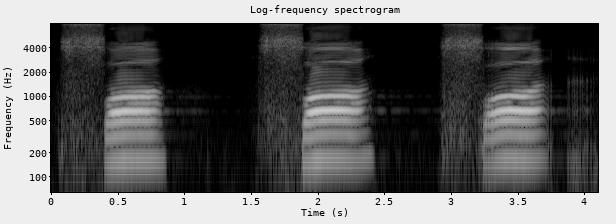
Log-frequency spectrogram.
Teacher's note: Itbaq dan isti'la. Maka cara melafalkan huruf shad yaitu pangkal lidah kita terangkat sehingga suaranya menebal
